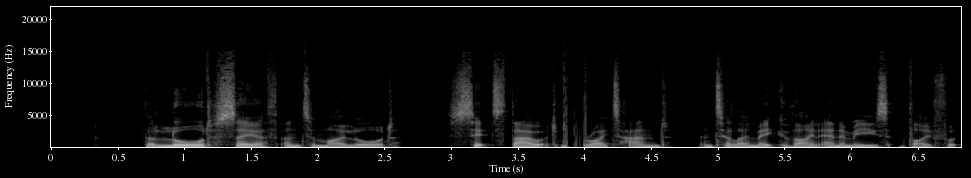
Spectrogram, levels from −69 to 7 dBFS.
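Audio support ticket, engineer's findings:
Speech dropout with crackle at both edges, 3.84 to 4.02 s. Signal gone for about 134 ms, faint hiss only in the gap. Intermittent contact: loose cable or plug briefly opening the line. Crackle from the contact breaking and remaking, hiss from the open input. Check connector seating and cable strain relief.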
